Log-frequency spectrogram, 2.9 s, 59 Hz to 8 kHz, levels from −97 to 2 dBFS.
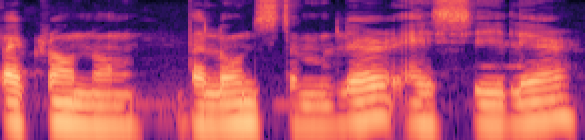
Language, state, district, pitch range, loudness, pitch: Ao, Nagaland, Kohima, 105-115 Hz, -17 LUFS, 105 Hz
